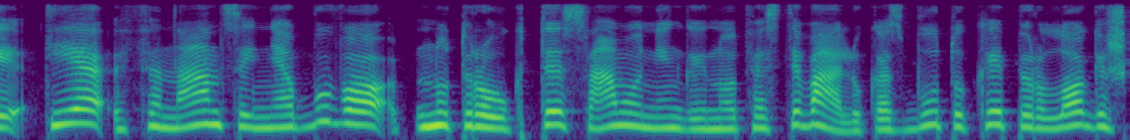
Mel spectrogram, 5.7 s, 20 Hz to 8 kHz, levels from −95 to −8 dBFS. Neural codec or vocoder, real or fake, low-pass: none; real; 7.2 kHz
